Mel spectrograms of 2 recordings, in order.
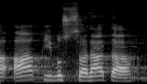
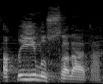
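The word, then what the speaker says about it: أقيموا الصلاة: आपने कहा आक़िमुस्सलाता। बिल्कुल गलत है क्योंकि सही जवाब है अक़ीमुस्सलाता। क्या है? अक़ीमुस्सलाता। जवाब वैसे हम आपका दुरुस्त मान लेते हैं। 30 पॉइंट्स फैजान एकेडमी के लिए। जी सही प्रोनाउंसिएशन है अक़ीमुस्सलाता। आक़िमुस्सलाता नहीं है।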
